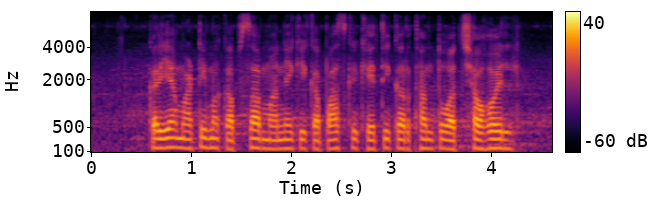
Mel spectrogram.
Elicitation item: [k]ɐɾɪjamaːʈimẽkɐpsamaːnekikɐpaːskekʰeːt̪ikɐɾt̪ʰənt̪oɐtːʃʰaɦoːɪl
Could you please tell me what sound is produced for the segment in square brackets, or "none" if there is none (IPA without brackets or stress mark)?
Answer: k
